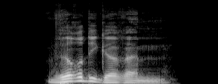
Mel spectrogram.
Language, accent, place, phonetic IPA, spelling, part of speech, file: German, Germany, Berlin, [ˈvʏʁdɪɡəʁəm], würdigerem, adjective, De-würdigerem.ogg
- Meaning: strong dative masculine/neuter singular comparative degree of würdig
